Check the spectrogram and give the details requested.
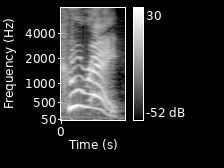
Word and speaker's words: Hagakure: I said Kure! I pronounced it with a hard R, not yep.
